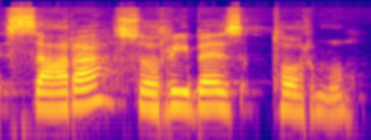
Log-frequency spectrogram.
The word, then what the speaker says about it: Sara Sorribes Tormo: I would say Sara Sorribes Tormo. And I would also say Garbiñe Muguruza. Gosh, testing my Spanish pronunciations here. But yeah, that's how I would say those with my accent anyway.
